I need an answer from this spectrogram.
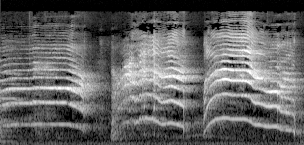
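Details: Kitten in a small room, afraid of heights after being picked up, calls three long, loud harmonic meows about two seconds apart, each rising slightly then sliding down, with a faint low hum behind.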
